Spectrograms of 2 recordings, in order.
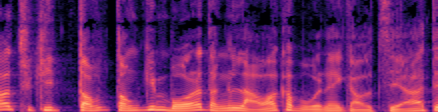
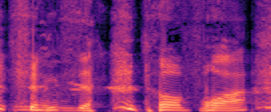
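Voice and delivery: slow words through a laugh; amused, drawn-out laughing delivery; slower than usual. Real, not acted. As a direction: chuckle as you stretch it out. Laughs while recounting own big meals.

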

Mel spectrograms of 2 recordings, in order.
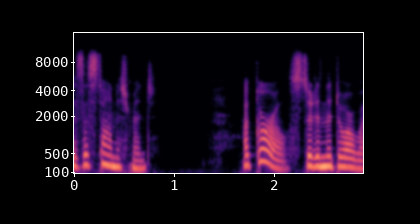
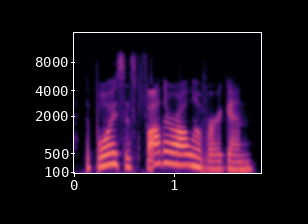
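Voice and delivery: ordinary delivery, nothing marked

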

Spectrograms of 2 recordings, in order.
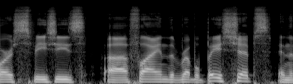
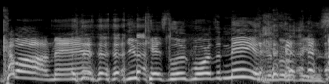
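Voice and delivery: much higher, whining complaint; a jealous boyfriend pleading, pitched way up; whiny jealous Han; 9 semitones higher than usual. Pretend.

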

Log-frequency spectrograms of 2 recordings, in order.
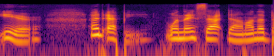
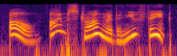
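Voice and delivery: a hint of a spirited girl, higher; eager girl; 7 semitones higher than usual. A narrator's reading. Eppie protesting to Silas, lightly raised playful girl voice. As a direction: playfully insist on her strength.

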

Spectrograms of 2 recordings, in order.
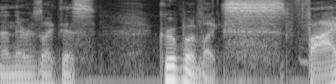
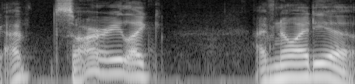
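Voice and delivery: sheepish apology; 8 semitones higher than usual. Retold or imitated. Apologizing to the course marshal.

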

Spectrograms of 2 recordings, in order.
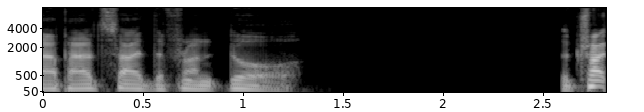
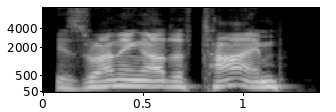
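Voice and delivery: menacing warning; 6 semitones higher, 6 dB louder than usual. A narrator's reading. Officer threatens over missing son.

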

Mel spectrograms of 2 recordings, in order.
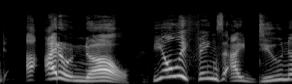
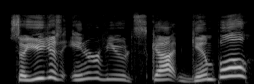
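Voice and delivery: usual speaking voice

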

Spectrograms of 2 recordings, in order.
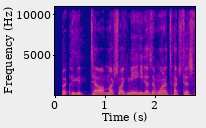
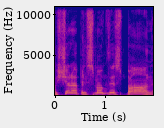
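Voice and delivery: rowdy heckler; 8 semitones higher, slower than usual. Retold or imitated. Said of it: "they go".

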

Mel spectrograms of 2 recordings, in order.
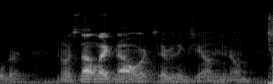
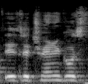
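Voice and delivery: usual speaking voice

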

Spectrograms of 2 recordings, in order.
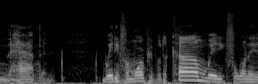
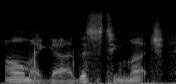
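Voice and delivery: muttered dismay; 9 semitones lower, 12 dB quieter than usual. Retold or imitated. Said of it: "And I was like".

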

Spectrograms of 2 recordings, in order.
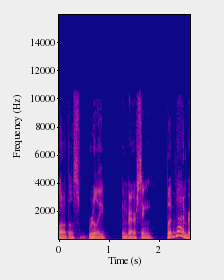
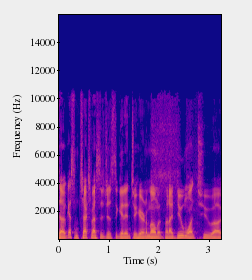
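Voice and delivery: normal talking voice

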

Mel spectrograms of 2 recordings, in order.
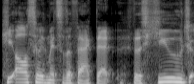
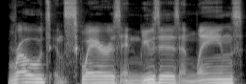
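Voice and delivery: "roads and squares and muses and lanes" slowly listed, each name lifting upward; upward inflection; 3 semitones higher, much slower than usual. Shown as a demonstration. Host listing rejected street names, "roads and squares and muses and lanes" with upward inflection. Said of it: "always with this upward inflection".

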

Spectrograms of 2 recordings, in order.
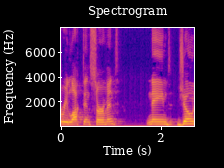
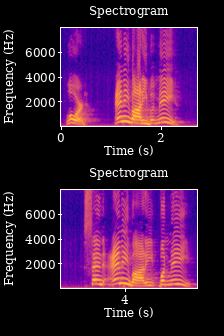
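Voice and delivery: pleading Moses; 7 semitones higher, 5 dB louder than usual. Acted.

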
